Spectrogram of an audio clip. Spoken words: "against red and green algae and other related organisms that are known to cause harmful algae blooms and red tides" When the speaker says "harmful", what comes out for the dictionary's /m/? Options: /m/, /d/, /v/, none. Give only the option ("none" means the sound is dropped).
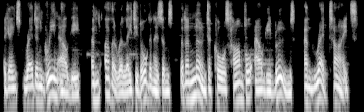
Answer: /m/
